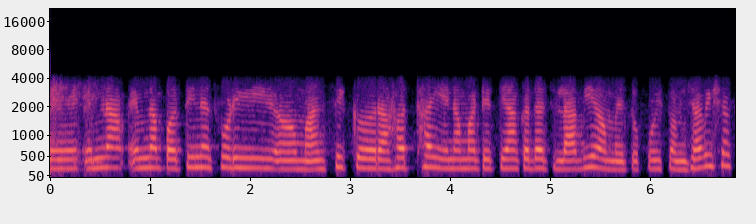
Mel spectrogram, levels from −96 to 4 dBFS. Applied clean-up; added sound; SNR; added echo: none; none; none; none.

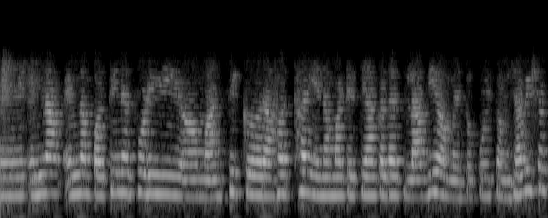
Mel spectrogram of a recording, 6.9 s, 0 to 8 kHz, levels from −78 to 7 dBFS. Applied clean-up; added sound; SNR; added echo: none; none; none; reverberation time 0.3 s.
